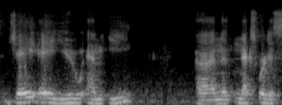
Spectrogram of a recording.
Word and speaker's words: Jaume: It's called I pronounce it Jaime Serra. It's Jaume.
